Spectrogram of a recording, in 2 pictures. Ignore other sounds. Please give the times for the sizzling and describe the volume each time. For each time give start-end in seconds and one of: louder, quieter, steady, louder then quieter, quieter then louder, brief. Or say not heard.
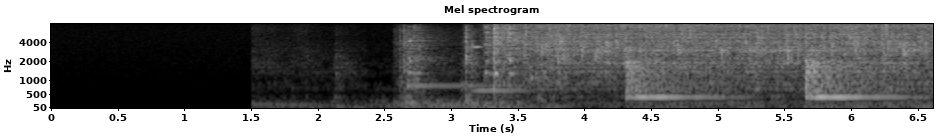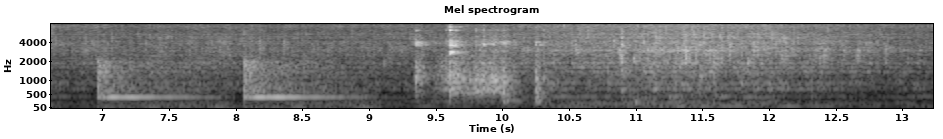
3.3-13.1 louder.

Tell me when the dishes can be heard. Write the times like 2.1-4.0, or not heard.
2.6-11.6.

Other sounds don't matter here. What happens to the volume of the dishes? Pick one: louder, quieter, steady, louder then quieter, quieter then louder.
louder.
